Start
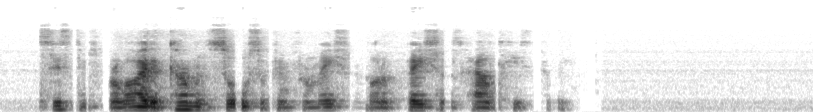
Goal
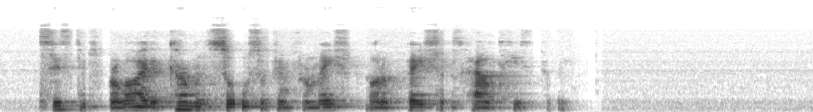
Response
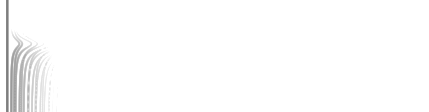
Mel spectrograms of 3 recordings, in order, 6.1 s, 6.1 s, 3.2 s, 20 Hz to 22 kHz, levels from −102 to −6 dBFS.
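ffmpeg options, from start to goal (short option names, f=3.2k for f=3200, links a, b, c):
-filter_complex "[0:a]asplit=2[a][b];[1:a]atrim=start_sample=2205,lowshelf=f=180:g=-7.5[c];[b][c]afir=irnorm=-1:irlink=0,volume=0.5dB[d];[a][d]amix=inputs=2:normalize=0,acompressor=threshold=-24dB:ratio=5"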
